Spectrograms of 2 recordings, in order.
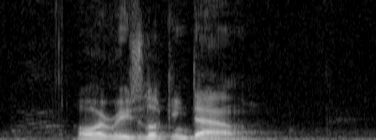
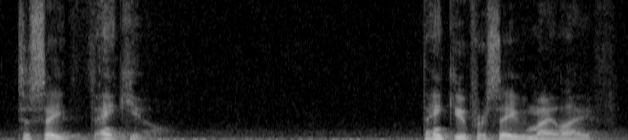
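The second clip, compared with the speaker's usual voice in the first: soft, low, near whisper of thanks; hushed retold thanks; 3 semitones lower, 12 dB quieter than usual. A grateful ex-offender, hushed with emotion. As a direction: lower the voice as if choked up, quietly.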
